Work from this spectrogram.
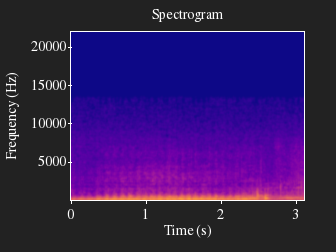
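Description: Renault 5 Turbo rally car engine being tested with different turbo setups, a steady mid-pitched drone holding near and loud, then a brief rise and blip of revs near the end.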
